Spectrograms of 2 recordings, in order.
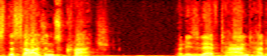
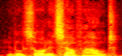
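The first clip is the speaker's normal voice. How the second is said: soft, gentle reassurance; calm him quietly; 6 dB quieter than usual. A narrator's reading. Sergeant leading Sharp away, quiet and calming. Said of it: "Green said quietly".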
